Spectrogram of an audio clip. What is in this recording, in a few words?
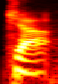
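"jaap", Cantonese, low tone; za; xi; zha; xia; ji; shi; shen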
